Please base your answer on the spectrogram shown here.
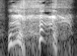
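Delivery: sudden sharp cough from choking on food. Real, not acted. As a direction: cough hard, like something went down wrong. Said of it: "I'm choking on my snack".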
